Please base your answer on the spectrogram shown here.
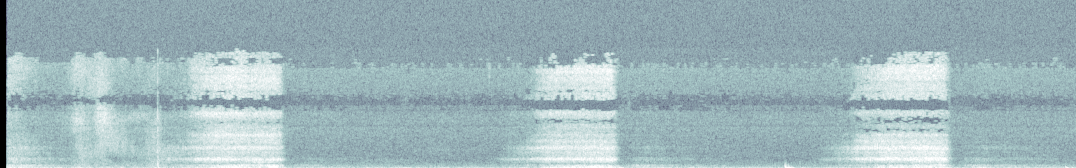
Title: My giant Alaskan malamute is snoring so loudly 코고는 대형견...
